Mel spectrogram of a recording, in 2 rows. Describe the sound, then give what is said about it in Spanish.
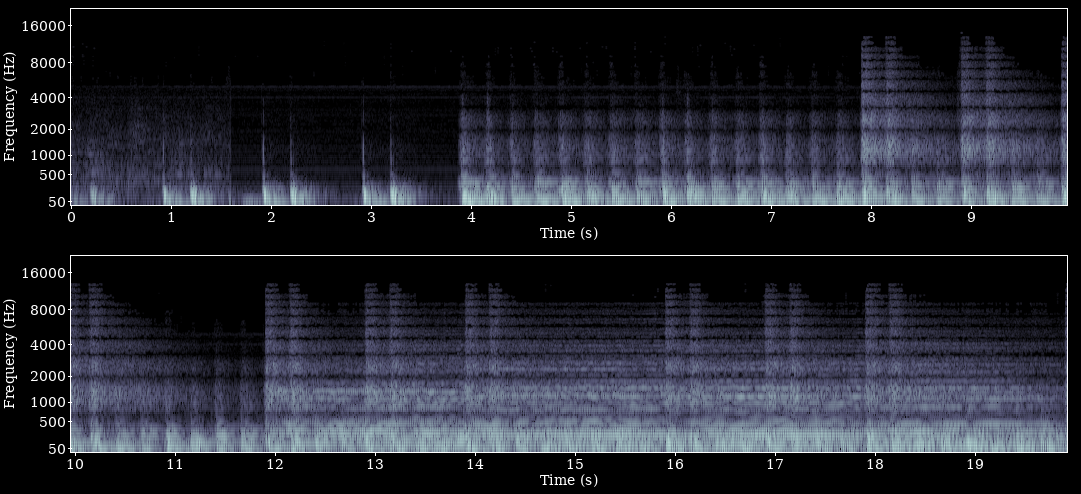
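Spanish football league anthem mixed at Abbey Road studios from the heartbeats of 90 newborn babies and the claps of first- and second-division fans: a few deep, throbbing thumps open alone, then a full, loud musical track swells in and builds. “una base musical muy emocionante, latidos de corazón de bebés recién nacidos, 90 bebés recién nacidos, se grabó el latido de su corazón, palmas de los aficionados de todos los equipos de primera y segunda, y todo eso mezclado en un estudio de grabación”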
